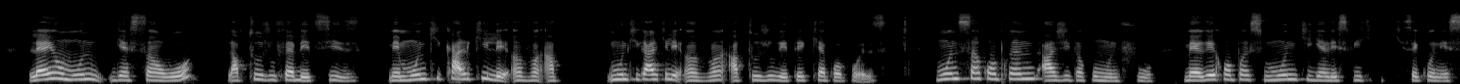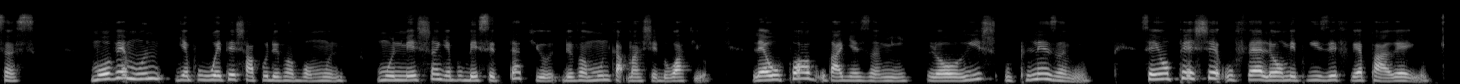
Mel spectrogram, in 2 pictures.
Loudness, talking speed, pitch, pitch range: -24 LUFS, 175 wpm, 195 Hz, 180-230 Hz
